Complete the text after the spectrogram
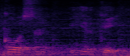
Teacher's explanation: приголосне р вимовляється послідовно твердо в кінці складів і слів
